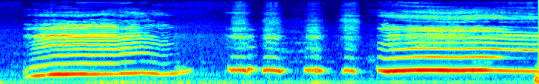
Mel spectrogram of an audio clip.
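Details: Infant cries in strong, tonal wails with short catching sobs after bleeding from a wound, as a parent speaks of applying alcohol and going to the doctor.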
